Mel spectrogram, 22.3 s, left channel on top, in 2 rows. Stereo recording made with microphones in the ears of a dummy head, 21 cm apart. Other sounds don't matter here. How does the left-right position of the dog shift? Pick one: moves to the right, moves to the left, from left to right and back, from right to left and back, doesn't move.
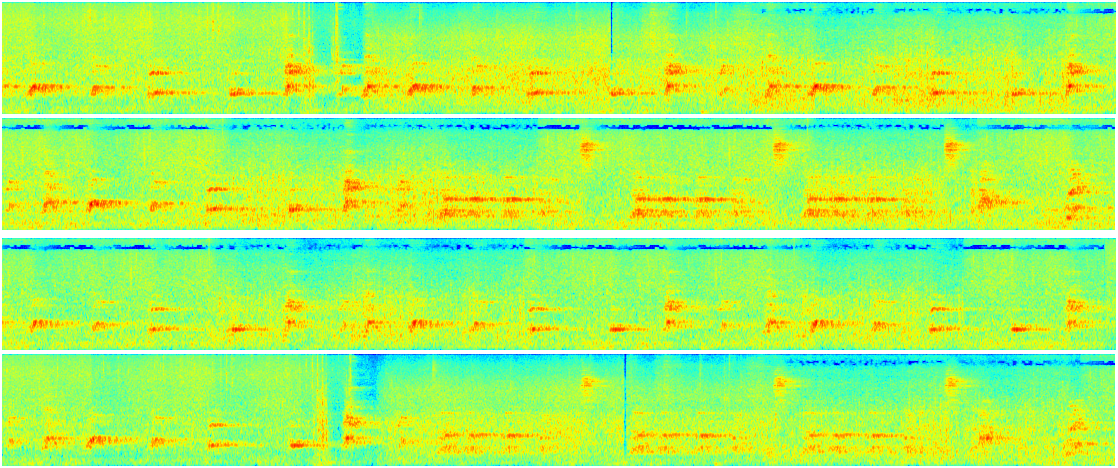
from left to right and back.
